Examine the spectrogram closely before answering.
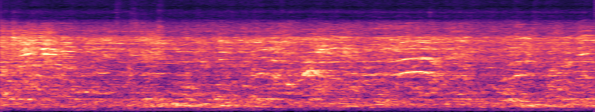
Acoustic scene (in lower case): park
